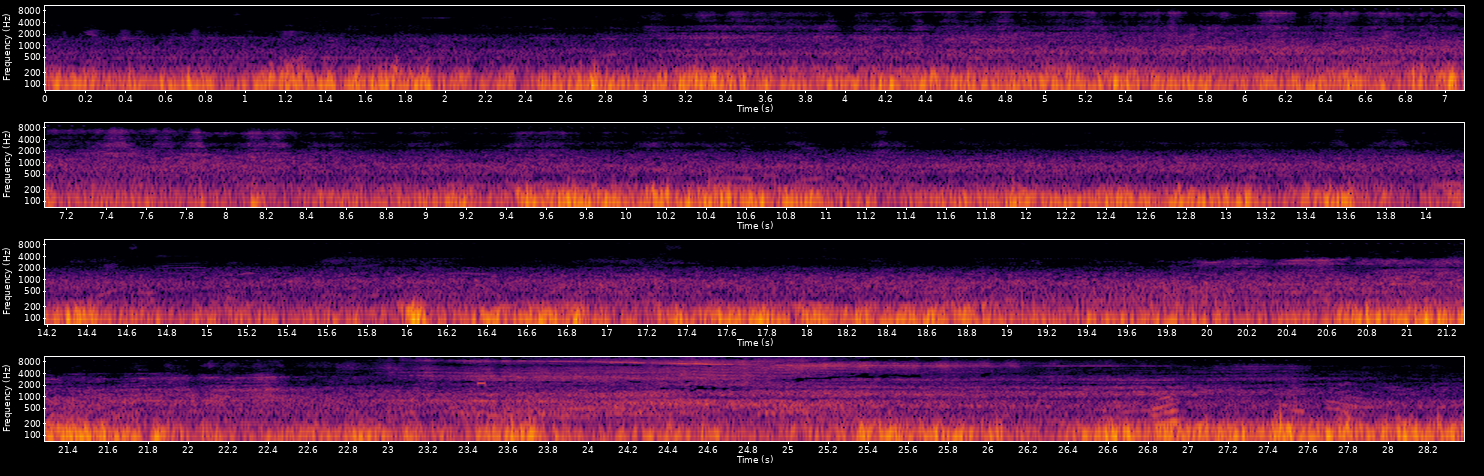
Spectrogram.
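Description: A small model jet engine whines overhead, rising and falling in pitch.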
